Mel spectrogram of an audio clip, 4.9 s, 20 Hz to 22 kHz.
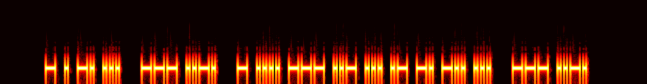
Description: Morse code, heard as a keyed tone, about 50 wpm, 700 Hz. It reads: TENS OF THOUSANDS OF
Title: Sets of 4 Words 50wpm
